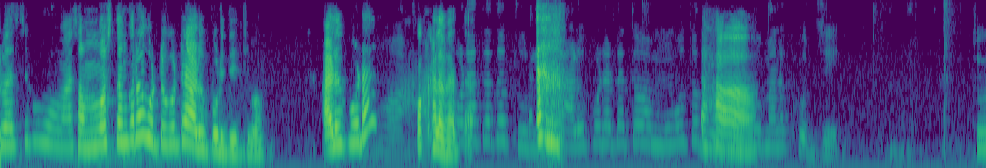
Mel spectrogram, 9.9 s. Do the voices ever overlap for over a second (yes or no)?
no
